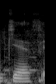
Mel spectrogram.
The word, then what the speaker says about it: GIF: The creators of the GIF insist that the proper pronunciation is with a soft j sound, like Jif peanut butter.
